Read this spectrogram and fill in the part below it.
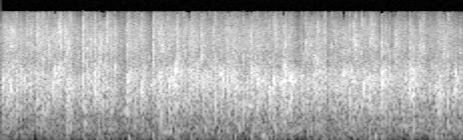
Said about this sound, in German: Und wie es heute ums Groove-Magazin steht, besprechen wir mit, und ich bitte um einen tosenden Applaus,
